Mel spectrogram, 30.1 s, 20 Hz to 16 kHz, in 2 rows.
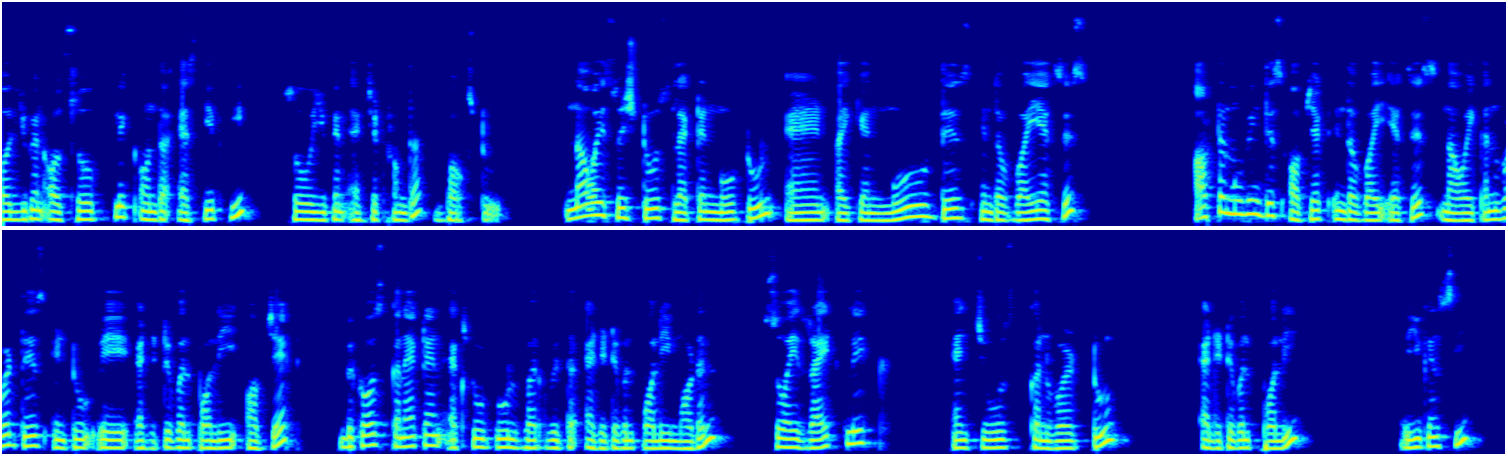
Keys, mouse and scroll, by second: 2.2 right click, 4.7 Escape, 7.2 click, 23.1 right click, 27.7 click.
